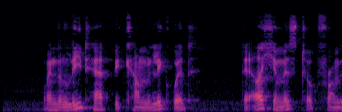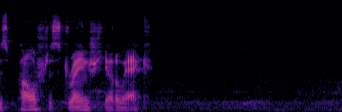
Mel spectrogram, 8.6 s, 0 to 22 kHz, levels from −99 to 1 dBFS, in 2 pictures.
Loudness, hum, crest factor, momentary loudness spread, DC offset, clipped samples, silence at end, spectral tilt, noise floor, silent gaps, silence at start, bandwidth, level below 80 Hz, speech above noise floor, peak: -49 LUFS; none; 28 dB; 9 LU; under 0.1%; under 0.1%; 2.4 s; -3.5 dB/octave; -83 dBFS; none; 0.55 s; 13 kHz; -84 dBFS; 33 dB; -22 dBFS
